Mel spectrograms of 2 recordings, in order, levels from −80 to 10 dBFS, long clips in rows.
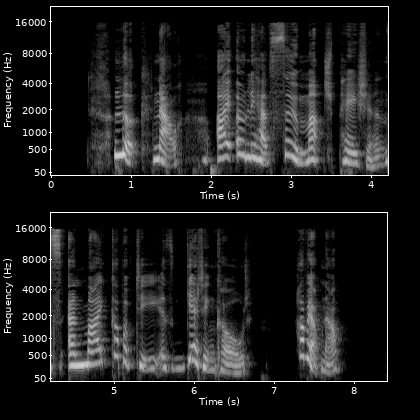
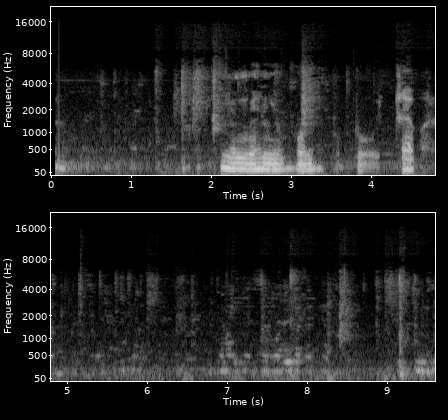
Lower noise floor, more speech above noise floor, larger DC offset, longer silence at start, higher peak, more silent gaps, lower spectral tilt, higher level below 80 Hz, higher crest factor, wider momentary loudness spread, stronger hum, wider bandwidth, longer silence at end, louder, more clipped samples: first, -79 dBFS vs -43 dBFS; first, 59 dB vs 29 dB; neither; first, 0.6 s vs 0.05 s; about the same, -2 dBFS vs -2 dBFS; neither; second, -3.5 dB/octave vs -7.5 dB/octave; second, -56 dBFS vs -42 dBFS; about the same, 20 dB vs 18 dB; second, 14 LU vs 28 LU; neither; first, 16 kHz vs 10 kHz; first, 0.6 s vs 0 s; about the same, -20 LUFS vs -18 LUFS; neither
